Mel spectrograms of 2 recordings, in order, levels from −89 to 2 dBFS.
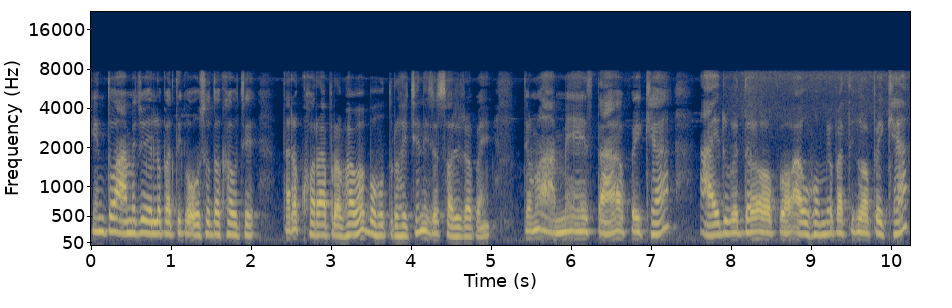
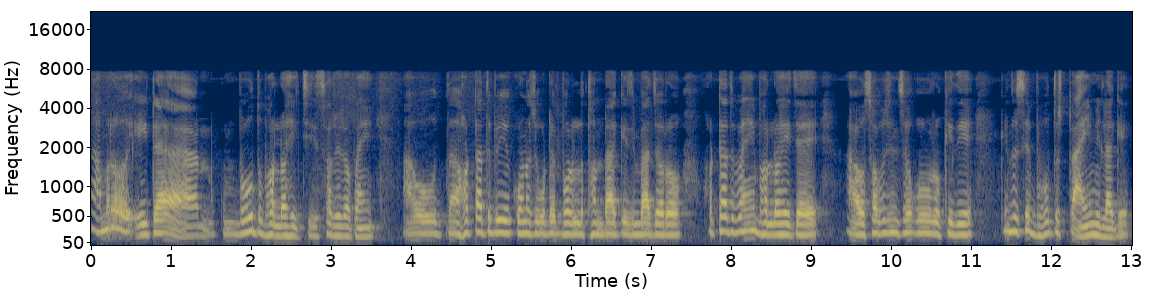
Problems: background sounds at intervals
